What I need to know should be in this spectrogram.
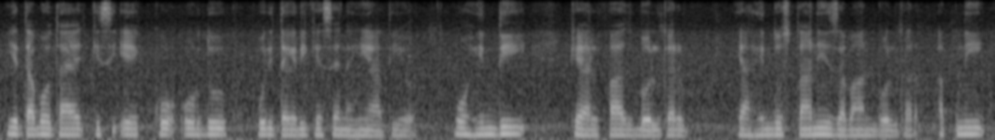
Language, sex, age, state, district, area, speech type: Urdu, male, 18-30, Telangana, Hyderabad, urban, spontaneous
